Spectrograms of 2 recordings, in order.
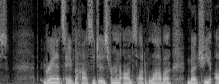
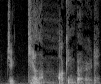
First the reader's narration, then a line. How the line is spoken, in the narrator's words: he murmured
